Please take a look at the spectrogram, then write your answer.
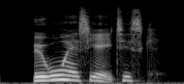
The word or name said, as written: euroasiatisk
